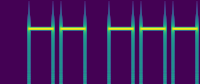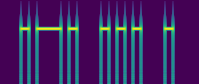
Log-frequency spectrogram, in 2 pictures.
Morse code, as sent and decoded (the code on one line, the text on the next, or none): -- --- .-. ... .
MORSE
